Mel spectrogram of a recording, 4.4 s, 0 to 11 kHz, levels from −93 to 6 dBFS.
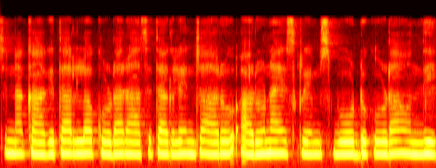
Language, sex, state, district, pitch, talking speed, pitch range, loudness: Telugu, female, Andhra Pradesh, Chittoor, 200 Hz, 150 wpm, 200-205 Hz, -13 LUFS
